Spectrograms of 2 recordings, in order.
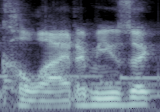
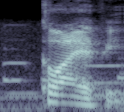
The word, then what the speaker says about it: Calliope: I just gotta know I keep saying collider music because that's how I first heard it I've also heard of it heard it pronounce caliper or something like that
